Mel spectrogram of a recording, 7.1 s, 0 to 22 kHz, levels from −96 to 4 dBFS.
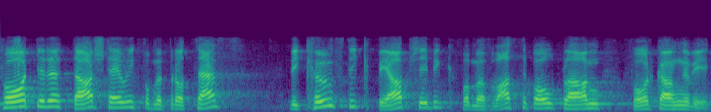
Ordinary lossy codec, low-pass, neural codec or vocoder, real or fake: Opus, 16 kbps; 5.4 kHz; none; real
